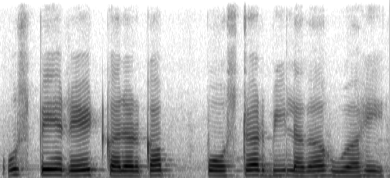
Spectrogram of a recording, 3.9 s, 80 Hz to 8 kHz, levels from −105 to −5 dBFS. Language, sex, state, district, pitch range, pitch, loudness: Hindi, female, Madhya Pradesh, Bhopal, 210-230 Hz, 220 Hz, -14 LUFS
